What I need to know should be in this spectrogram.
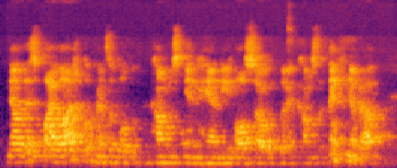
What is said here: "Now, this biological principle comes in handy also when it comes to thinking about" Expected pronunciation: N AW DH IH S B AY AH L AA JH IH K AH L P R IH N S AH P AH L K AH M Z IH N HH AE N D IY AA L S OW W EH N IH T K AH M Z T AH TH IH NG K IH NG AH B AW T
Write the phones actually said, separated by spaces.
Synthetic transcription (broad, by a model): N AW DH IH S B AY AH L AA JH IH K L P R IH N S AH P L K AH M Z IH N HH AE N D IY AA L S OW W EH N IH T K AH M Z T AH TH IH NG K IH NG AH B AW T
